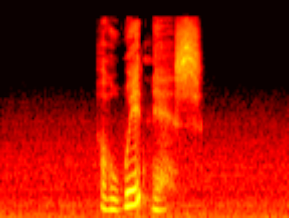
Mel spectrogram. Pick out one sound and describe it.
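A young woman makes a short, high voiced exclamation.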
